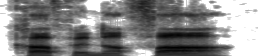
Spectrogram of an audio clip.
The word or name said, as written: Chaphenatha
